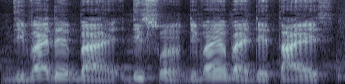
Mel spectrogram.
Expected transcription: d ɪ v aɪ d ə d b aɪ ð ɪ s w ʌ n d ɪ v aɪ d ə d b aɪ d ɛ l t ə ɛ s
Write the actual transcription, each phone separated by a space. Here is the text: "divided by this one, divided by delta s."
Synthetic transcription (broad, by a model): d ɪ v aɪ d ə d b aɪ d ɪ s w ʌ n d ɪ v aɪ d ə d b aɪ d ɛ t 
